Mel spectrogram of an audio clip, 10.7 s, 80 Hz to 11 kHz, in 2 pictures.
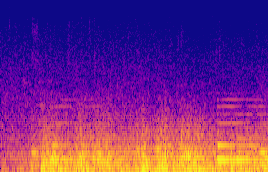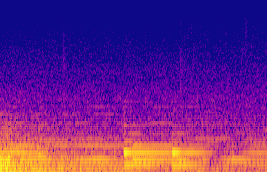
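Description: Thunder rumbling with rain, swelling in about half a second in and easing off after a few seconds, under held chords from a Behringer DeepMind 12 synthesizer and a Steinway piano that change twice.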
